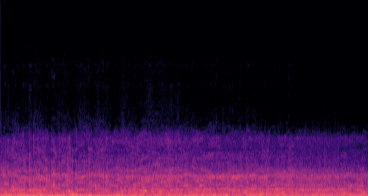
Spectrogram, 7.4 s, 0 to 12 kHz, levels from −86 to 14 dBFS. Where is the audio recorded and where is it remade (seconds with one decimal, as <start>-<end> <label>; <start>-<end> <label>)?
0.0-5.9 remade; 5.9-6.8 recorded; 6.8-7.4 remade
